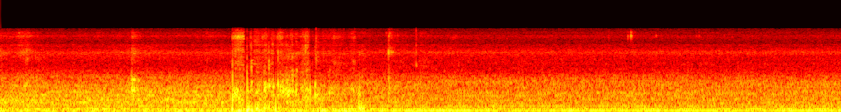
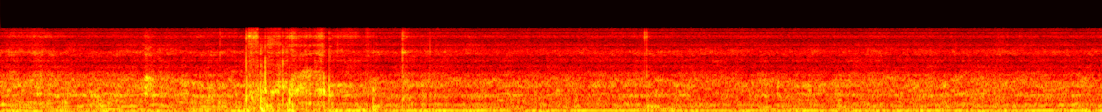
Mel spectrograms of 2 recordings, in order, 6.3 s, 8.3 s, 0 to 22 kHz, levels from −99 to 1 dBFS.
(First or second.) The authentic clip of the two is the first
